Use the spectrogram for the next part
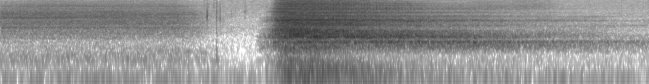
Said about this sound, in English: take an inhale and exhale out loud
